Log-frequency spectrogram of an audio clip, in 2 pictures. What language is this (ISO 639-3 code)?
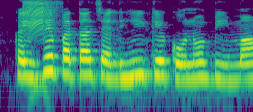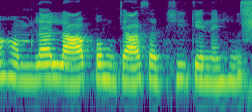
hne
